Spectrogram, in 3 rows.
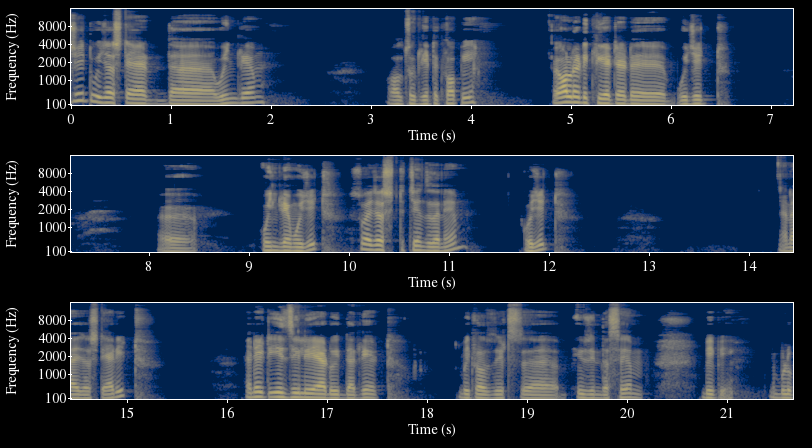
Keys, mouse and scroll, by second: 0.4-1.3 typing, 1.5 Return, 2.3 right click, 6.8 F2, 7.7-9.5 typing, 13.0 double click, 17.7-20.1 scroll down 2, 20.1-20.8 scroll down 1, 21.5 F2.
